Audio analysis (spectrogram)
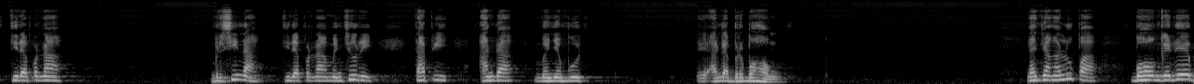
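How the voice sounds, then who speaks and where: A man's voice: high-pitched, darkish tone. A man from Ambon, Indonesia preaching a sermon as pastor, asking the congregation questions and acting out quoted dialogue. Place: church.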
